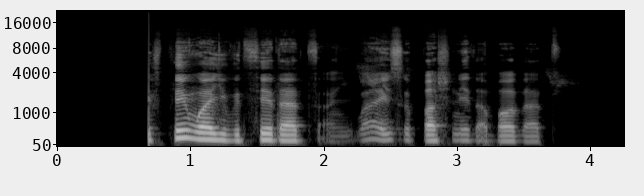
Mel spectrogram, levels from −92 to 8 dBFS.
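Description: The recording or stream began late on this speech clip, a cut-off start: the first 0.69 s is pure digital silence, and at 0.69 s the audio jumps in mid-sound with no natural attack or fade, just ahead of "why you would say".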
